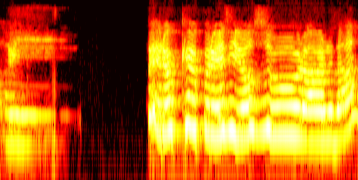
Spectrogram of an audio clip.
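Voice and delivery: high, gushing "ay" of delight. Real, not acted. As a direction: melt over how sweet it was. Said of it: "gushing over the story".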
